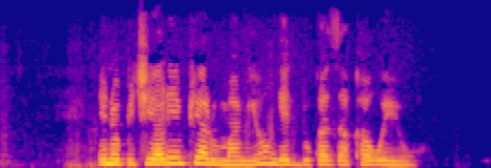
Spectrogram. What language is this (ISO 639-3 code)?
lug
